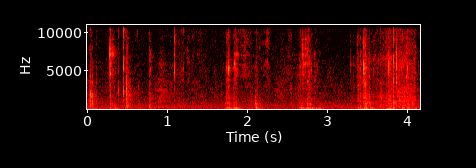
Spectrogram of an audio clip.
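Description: Fingertips and long nails pick up, flip and shuffle small, thin cardboard jigsaw puzzle pieces from a large pile on a wooden table. Quiet, dry, bright clicks and crisp papery rustles come in short, scattered bursts, with brief soft scraping between them.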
